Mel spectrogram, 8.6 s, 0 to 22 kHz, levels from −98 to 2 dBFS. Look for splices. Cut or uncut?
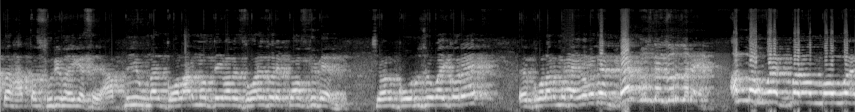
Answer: cut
